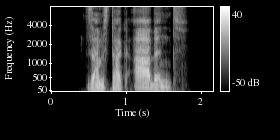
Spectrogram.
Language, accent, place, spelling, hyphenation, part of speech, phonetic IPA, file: German, Germany, Berlin, Samstagabend, Sams‧tag‧abend, noun, [ˌzamstaːkˈʔaːbn̩t], De-Samstagabend.ogg
- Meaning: Saturday evening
